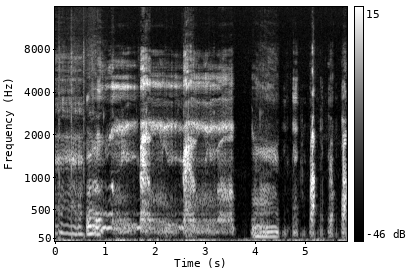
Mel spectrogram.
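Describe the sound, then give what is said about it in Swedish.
Pigs on a farm grunt and snort in a steady series of rough, nasal calls, ending with a quicker run of short, clipped grunts. “Hallå, grisarna! Ja, grisar! Alltså, vi är verkligen på en bondgård.”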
